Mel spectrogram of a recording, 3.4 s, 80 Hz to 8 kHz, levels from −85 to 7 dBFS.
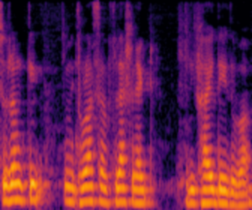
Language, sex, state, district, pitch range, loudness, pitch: Bhojpuri, female, Uttar Pradesh, Ghazipur, 185-215 Hz, -16 LUFS, 195 Hz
